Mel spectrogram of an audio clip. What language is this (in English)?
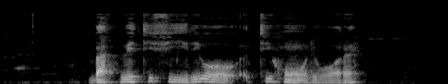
Tupuri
